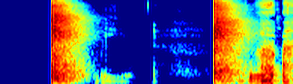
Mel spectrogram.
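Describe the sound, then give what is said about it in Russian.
Two loud, sharp hand slaps ring out about a second and a half apart, each decaying quickly; a brief voice sound follows the second slap. “Шлепни ее, да, шлепни хорошенько, дай ей.”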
